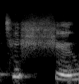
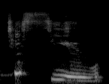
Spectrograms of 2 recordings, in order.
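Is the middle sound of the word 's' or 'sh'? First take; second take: sh; s. First: The middle consonant is a 'sh' sound. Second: The middle consonant is a plain 's' sound. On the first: This is the everyday way of saying it. "quite often we say tissue with a sh in the middle" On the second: This is the posh, proper way of saying it. "if you're the queen and you talk properly, you say tissue"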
